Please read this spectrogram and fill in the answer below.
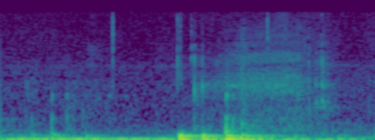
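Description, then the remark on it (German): A couple of muffled clicks and thumps as a microphone is handled and switched off, with faint rustling around them and no voices. “Also ich kann auch mal kurz drin blättern, dann muss ich das Mikro mal kurz abstellen.”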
